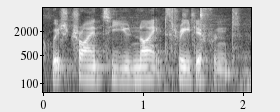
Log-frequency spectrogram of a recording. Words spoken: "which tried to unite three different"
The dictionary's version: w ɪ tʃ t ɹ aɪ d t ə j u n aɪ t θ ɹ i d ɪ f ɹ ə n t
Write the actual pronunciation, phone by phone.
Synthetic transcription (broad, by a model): w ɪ tʃ t ɹ aɪ d t ə j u n aɪ t θ ɹ i d ɪ f ɹ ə n t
